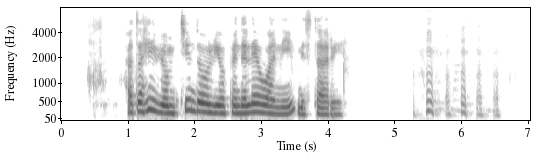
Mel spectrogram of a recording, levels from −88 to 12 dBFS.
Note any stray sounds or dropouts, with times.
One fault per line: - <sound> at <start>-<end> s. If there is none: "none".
- laugh at 5.3-6.6 s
